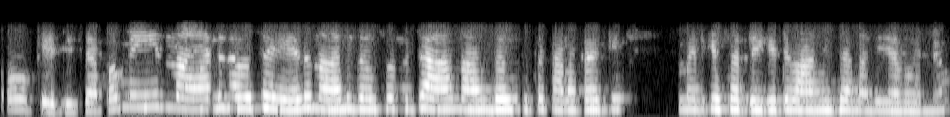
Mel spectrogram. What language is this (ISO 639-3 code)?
mal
